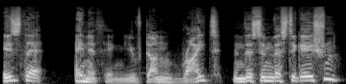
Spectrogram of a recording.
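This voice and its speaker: Storybook detective, read by a man: sardonic, brisk, superior, mid-pitched voice with animated delivery. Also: dry recording. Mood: scolding. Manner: curt, superior, dry.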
